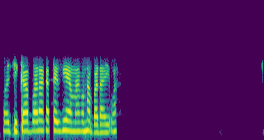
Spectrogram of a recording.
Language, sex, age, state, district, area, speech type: Santali, female, 30-45, Jharkhand, Seraikela Kharsawan, rural, conversation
